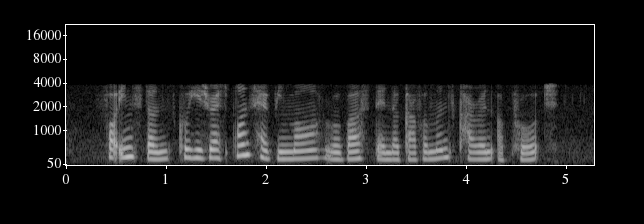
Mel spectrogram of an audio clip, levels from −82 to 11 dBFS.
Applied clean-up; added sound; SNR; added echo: none; none; none; none.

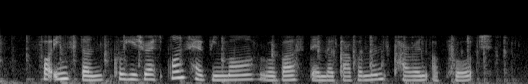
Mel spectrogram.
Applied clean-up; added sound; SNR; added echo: none; Typing; 17 dB; none.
